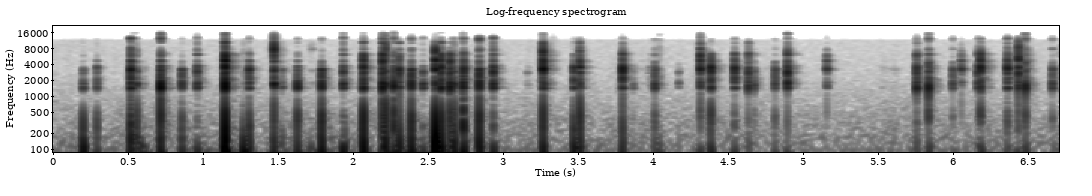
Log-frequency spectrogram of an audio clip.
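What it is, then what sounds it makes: Coconut shell being tapped. A coconut shell is tapped in a quick, irregular series of short, dry clicks with bright high end and almost no ring. The tapping pauses briefly near the end, then resumes.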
